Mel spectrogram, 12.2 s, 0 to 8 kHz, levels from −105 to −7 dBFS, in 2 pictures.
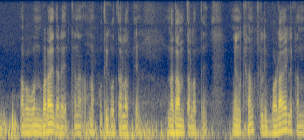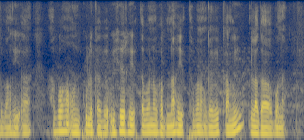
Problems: background sounds at intervals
